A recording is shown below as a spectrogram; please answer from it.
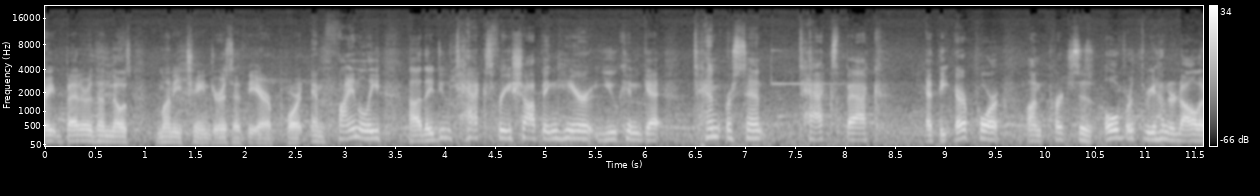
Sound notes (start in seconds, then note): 7.2 bell dings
